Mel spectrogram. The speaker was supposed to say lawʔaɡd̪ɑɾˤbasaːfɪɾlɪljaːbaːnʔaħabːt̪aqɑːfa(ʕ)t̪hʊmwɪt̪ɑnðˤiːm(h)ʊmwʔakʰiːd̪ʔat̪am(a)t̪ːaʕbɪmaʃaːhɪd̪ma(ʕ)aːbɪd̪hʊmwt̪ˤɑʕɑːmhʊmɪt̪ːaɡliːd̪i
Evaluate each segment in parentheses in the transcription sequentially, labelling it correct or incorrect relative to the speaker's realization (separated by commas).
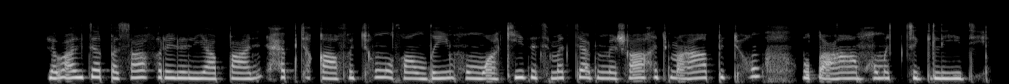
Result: incorrect, correct, correct, correct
